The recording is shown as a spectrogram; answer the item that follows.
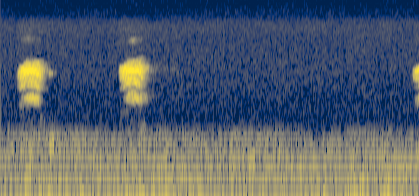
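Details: Two short, rasping chirps about a second apart from a squirrel snacking on offered nuts under tree shade, followed by quiet with a low, even rumble underneath.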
